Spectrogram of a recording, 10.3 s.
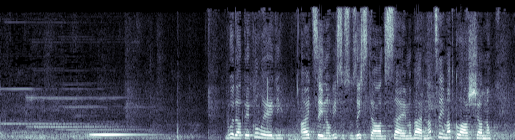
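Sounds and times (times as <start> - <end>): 
parliament bell ringing to signal a break: 0.0 - 3.3
speech: 4.6 - 10.3.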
